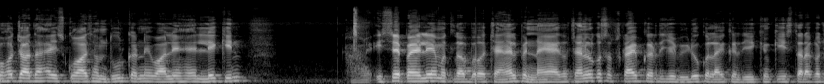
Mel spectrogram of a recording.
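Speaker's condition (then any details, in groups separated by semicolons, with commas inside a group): No condition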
